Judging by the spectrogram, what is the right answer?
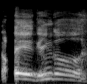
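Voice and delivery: very high, loud, squeaky high-pitched delivery. Reacting to being compared to Speedy Gonzales: Speedy Gonzales voice. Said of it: "Speedy Gonzalez".

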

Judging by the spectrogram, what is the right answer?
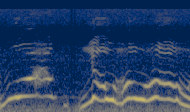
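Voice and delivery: shrill, loud, slow, drawn-out parrot squawk. A narrator reading a SpongeBob story voices the pirates' fake parrot: squawking Squawky parrot voice. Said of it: "The fake parrot squawked".

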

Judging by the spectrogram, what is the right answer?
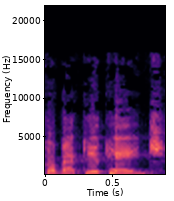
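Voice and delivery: firm, stern scolding tone. Telling a pet in trouble to go back to its cage, stern, scolding tone. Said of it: "if Pedro's in trouble, this is the tone of the voice that mommy uses".

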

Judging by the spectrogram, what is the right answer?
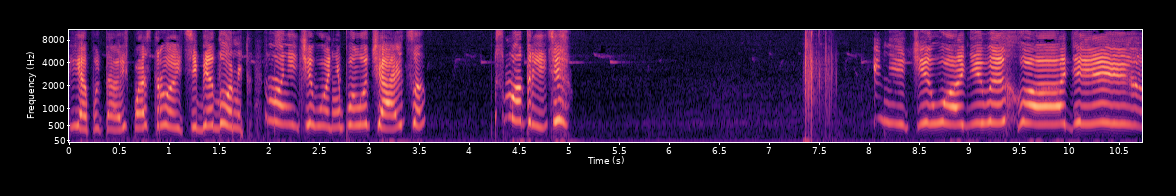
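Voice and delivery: crying, sobbing through the words, drawn out. A little ant who can't build a house complains to friends, crying. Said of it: "перестань плакать".

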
